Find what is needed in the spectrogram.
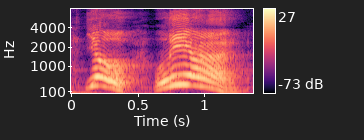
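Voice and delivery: high, loud call across the store. Retold or imitated. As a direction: call a coworker over, loudly. Calling coworker during robbery.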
